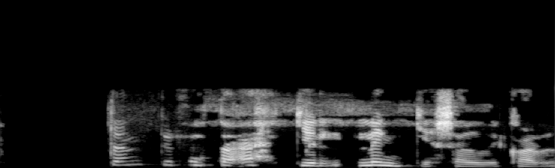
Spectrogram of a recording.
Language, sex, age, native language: Icelandic, female, 12, Icelandic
